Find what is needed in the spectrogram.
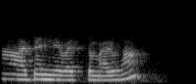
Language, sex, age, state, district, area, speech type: Gujarati, female, 18-30, Gujarat, Mehsana, rural, conversation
